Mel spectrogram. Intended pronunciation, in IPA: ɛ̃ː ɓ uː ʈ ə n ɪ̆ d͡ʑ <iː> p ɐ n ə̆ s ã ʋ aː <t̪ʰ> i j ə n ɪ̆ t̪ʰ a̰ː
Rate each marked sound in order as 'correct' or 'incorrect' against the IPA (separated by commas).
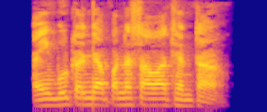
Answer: incorrect, correct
